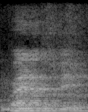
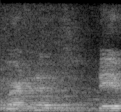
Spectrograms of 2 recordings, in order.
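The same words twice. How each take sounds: First: वेडनेसडे said as "Wensday", D dropped; silent D. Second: वेडनेसडे said as "Wed-nes-day", D pronounced; wrong, sounded D. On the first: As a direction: leave the first D out of वेडनेसडे. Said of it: "इसमें आप डी नहीं पढ़ते". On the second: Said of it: "आप बजाय इसके कि आप इसको". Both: Shown as a demonstration.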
